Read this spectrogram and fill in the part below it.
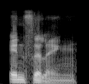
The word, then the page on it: infilling: British English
